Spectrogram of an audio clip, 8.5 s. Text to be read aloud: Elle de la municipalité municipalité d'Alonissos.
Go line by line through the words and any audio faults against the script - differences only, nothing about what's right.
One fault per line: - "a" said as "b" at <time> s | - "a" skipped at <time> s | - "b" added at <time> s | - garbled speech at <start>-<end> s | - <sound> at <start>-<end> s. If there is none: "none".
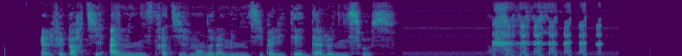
- "fait partie administrativement" added at 0.7 s
- "municipalité" skipped at 3.8 s
- laugh at 6.1-7.6 s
